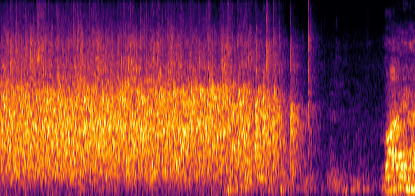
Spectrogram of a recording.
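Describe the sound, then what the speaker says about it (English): A community forum audience gives a warm round of applause to welcome a state representative. The clapping is loud and sustained, then thins out and fades, and a voice starts speaking just as it ends. "let's give him a warm round of applause to welcome him"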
